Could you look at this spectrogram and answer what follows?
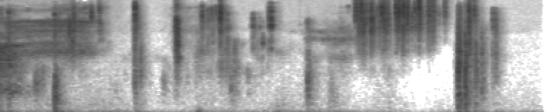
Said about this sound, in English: Make a perception roll. Difficulty. Can you pass the dice?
